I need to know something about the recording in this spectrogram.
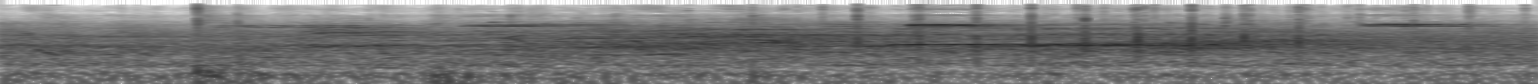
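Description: A volleyball is struck with a loud smack.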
